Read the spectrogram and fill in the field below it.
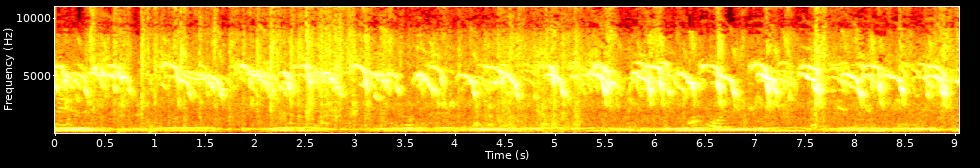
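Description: Pigeons coo repeatedly in overlapping low, rolling calls, close and fairly loud, mixed with higher chirps and a faint flutter of wings.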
